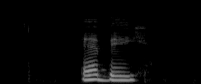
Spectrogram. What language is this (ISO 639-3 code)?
bak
